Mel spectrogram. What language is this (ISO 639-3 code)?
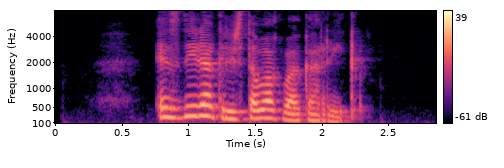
eus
